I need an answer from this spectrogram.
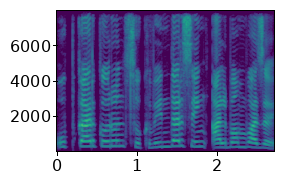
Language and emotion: Goan Konkani, neutral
